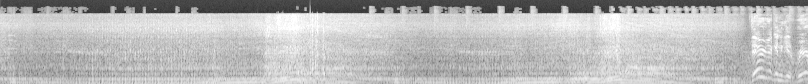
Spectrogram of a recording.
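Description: A sports car engine revs hard twice from the exhaust, rising and falling.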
